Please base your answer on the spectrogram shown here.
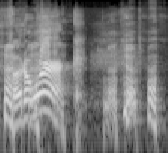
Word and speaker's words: PhotoWork: The accent is on the W. Strangely, it was. That's what happens when you have 3 cups of coffee. PhotoWork.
